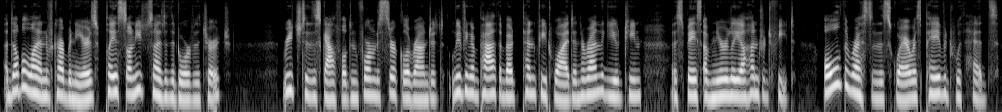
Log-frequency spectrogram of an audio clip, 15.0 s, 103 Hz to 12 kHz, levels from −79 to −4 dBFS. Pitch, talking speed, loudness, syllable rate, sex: 205 Hz, 210 wpm, -18 LUFS, 5.6 syllables/s, female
